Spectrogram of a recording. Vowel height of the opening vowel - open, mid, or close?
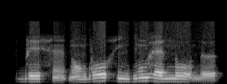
mid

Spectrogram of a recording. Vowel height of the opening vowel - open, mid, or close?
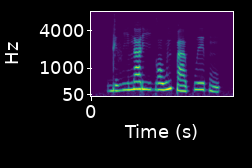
mid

